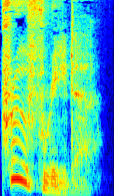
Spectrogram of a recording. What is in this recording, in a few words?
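"proofreader", British English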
